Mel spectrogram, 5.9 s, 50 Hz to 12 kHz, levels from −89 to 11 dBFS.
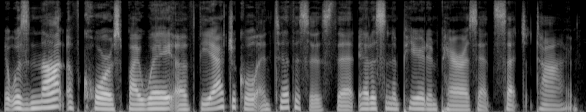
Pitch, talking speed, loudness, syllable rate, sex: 150 Hz, 195 wpm, -19 LUFS, 5.4 syllables/s, female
